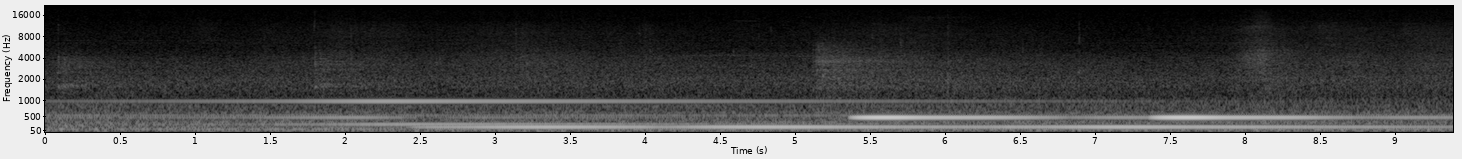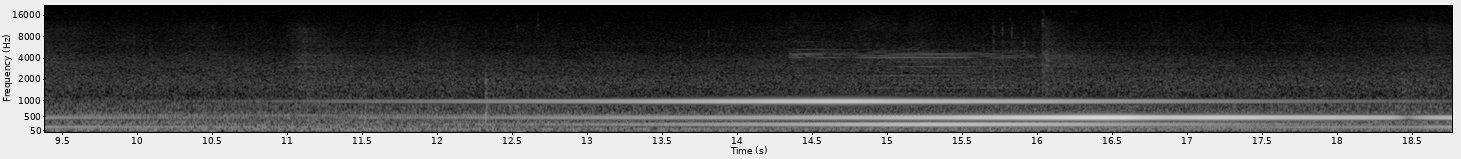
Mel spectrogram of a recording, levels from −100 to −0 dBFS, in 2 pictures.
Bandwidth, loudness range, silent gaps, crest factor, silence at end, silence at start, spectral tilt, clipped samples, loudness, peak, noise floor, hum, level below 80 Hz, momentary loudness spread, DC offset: 4.8 kHz; 21 LU; none; 16 dB; 0 s; 0.05 s; -10 dB/octave; under 0.1%; -28 LUFS; -14 dBFS; -52 dBFS; none; -64 dBFS; 23 LU; under 0.1%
